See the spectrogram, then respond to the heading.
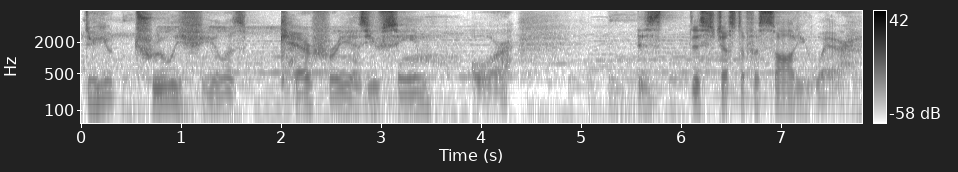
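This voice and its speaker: A man playing a grave, stoic warrior king in a video game, speaking formally and with measured weight. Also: fairly low pitch, expressive. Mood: grave, probing. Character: solemn, stoic warrior king turned god, male. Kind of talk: dramatic video game voice acting. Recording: game dialogue over loud music.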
